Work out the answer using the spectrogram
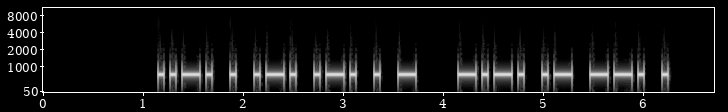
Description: Morse code, heard as a keyed tone, about 20 wpm, 700 Hz. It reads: FERRET CAGE
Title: Difficult Words with Hints - 20wpm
